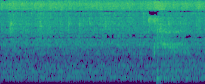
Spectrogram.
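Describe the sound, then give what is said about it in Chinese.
A shower running behind a closed bathroom door, heard as a faint, continuous hiss of falling water that stays steady throughout. “妈知道你正在洗澡。你开一下门吧。”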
